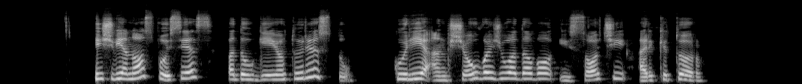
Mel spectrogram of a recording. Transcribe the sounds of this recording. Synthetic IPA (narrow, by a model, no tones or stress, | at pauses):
ɪʃʋʲiɛnoːspʊsʲeːspɐd̪ɒʊɡʲeːjoːt̪ʊɾʲɪst̪ṵː | kʊɾʲiɛʔɐŋʲksʲt͡ʃʲɛʊʋɐʒʲuɔd̪ɐʋoːʔiːsoːt͡ʃʲiːɐɾkʲɪt̪ʊɾ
